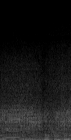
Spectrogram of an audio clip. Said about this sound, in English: narrowly dodging the Hillbilly's chainsaw dash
